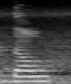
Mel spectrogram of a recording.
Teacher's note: दौद हुर्फ मुस्तआलिया है, लिहाजा इसकी आवाज़ हलक से मोटी अदा होगी। · वाव साकिन है, वाव साकिन से पहले ज़बर हो रहा है, वावलीन हो रहा है, लिहाजा वावलीन को बगैर खींचे बगैर झटके दे नरमी से मारूफ पढ़ेंगे और वावलीन को होठों की गुलाई के साथ अदा करके पढ़ेंगे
